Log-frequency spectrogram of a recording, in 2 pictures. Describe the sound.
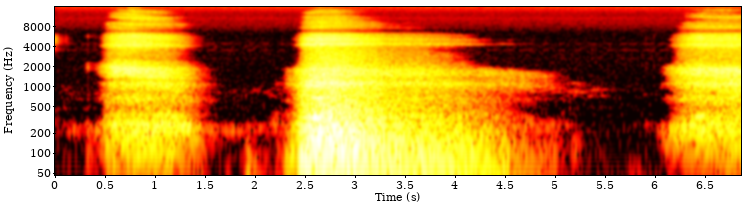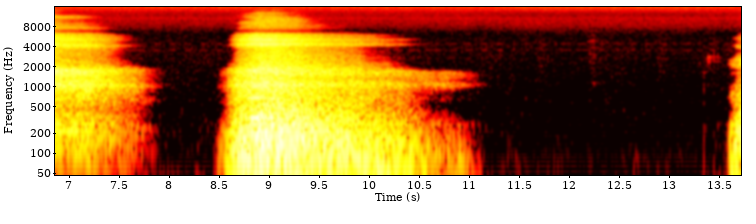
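Deep breathing while inhaling apple-scented steam: four breathy sounds forming two slow cycles, each a shorter inhale followed by a longer, gradually fading exhale, with quiet gaps between.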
